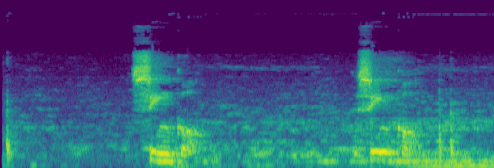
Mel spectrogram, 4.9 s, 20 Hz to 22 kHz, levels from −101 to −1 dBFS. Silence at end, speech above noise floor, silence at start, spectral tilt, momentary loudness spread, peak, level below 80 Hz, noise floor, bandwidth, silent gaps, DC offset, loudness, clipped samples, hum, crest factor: 0 s; 30 dB; 0.05 s; -5 dB/octave; 23 LU; 0 dBFS; -32 dBFS; -43 dBFS; 7.6 kHz; none; under 0.1%; -14 LUFS; under 0.1%; none; 16 dB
